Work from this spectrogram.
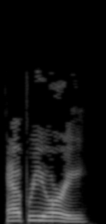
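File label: "Apriori", British English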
